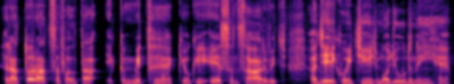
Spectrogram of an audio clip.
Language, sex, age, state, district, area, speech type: Punjabi, male, 30-45, Punjab, Jalandhar, urban, spontaneous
